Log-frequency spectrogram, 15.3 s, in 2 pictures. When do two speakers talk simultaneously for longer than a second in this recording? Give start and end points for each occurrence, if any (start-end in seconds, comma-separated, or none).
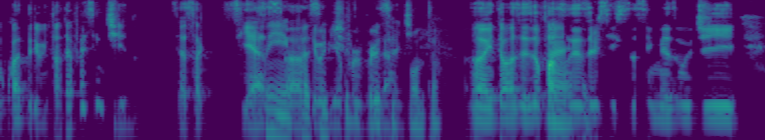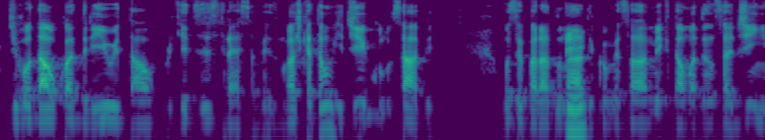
2.6-4.2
